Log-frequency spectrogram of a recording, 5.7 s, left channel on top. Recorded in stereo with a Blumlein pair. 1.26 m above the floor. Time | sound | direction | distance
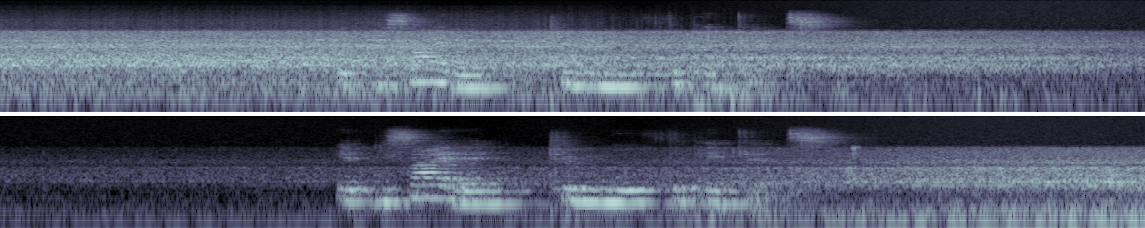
1.7 | a woman speaking | 30° left | 4.5 m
